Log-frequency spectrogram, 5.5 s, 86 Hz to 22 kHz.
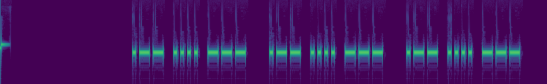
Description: Morse code, heard as a keyed tone, about 36 wpm, 700 Hz. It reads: WHO WHO WHO
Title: Top 100 Words Repeated 35wpm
